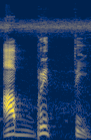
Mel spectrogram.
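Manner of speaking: আবৃত্তি said as abriti, one light t; single t pronunciation. Shown as a demonstration. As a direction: demo of the common one-t form. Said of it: "একটি গোষ্ঠী মানুষ বলেন".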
